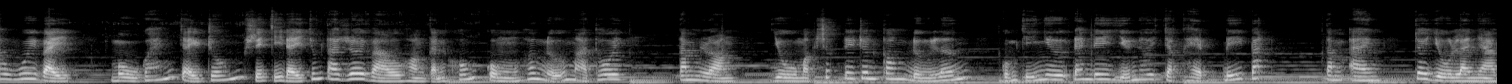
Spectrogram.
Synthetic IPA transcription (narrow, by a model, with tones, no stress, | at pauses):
a˧wvu˧jvə̰˧˨j | mu˨˩kwaː˨˦ŋt͡ɕə̰˧˨jt͡ɕo˨˦msɛ̰˧˥t͡ɕi˧˩ɗə̰˧˨jt͡ɕʊ˨˦ŋ͡mt̪aː˧zəː˧jvaː˨˩wɦwaː˨˩ŋka̰˧˩jŋ̟xo˨˦nkʊ˨˩ŋ͡mɦəː˧nːɨ̰˧˥əmaː˨˩t̪ʰo˧j | t̪ə˧mlwa̰ː˧˨n | zu˨˩mə˨˩t̚sɨ˦˥k̚ɗi˧t͡ɕe˧nkɔ˧nɗɨ˨˩əŋləː˨˦n | kʊ̰˧˥ŋ͡mt͡ɕi˧˩ɲɨ˧ɗaː˧ŋɗi˧zɨ̰˧˥nəː˧jt͡ɕə˨˩k̚hɛ˨˩p̚ɓi˨˦ɓa˦˥k̚ | t̪ə˧mʔaː˧n | t͡ɕɔ˧zu˨˩laː˨˩ɲaː˨˩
